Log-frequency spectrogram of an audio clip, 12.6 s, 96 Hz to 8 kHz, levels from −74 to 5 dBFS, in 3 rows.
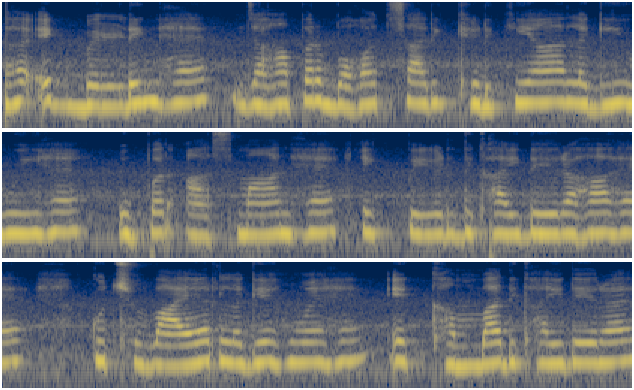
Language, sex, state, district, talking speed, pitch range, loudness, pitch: Magahi, female, Bihar, Gaya, 150 wpm, 225-240 Hz, -15 LUFS, 230 Hz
